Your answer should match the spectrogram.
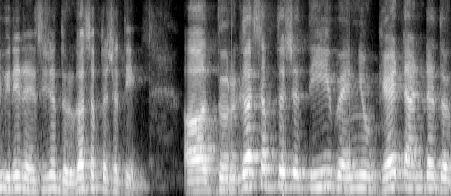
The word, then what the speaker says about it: Durga Saptashati: Durga Saptashati, when you get under the Guru, it changes.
